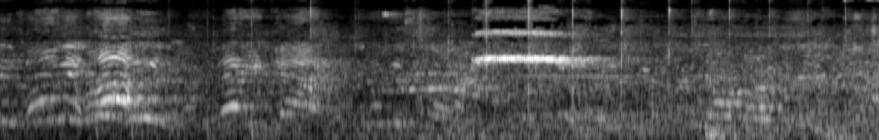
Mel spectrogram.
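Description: Spectators' chatter and children's voices in a large, echoing gymnasium, with a short whistle blast a little past halfway and a few dull thuds.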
